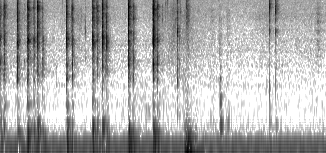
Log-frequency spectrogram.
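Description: Computer keyboard keys typed in short, irregular runs, with one dull thump about two-thirds of the way in that is louder than the keystrokes. A steady low hum sits underneath.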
